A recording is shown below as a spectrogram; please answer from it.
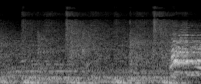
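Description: Background music with the light, regular ticks of jump ropes, and a dog barking loudly near the end.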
